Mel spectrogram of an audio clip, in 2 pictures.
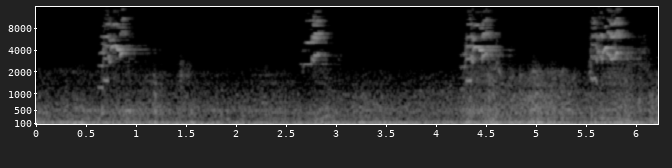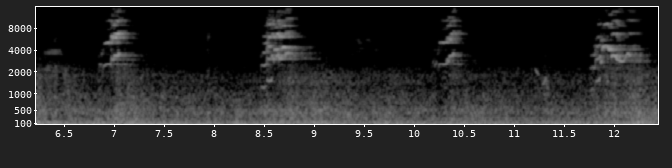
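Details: Mated pair of wild Galahs, Rose-breasted Cockatoos, bonding in trees at an Australian park. Around ten harsh, scratchy shrieks repeated roughly every second or so, some doubled, over steady low background noise.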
